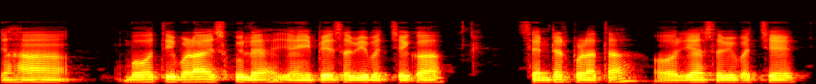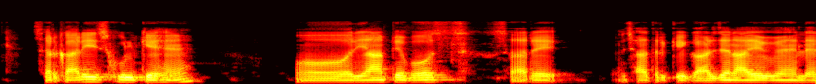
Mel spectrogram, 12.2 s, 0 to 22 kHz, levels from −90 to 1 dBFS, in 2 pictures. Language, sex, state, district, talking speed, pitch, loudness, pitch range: Hindi, male, Bihar, Jahanabad, 170 wpm, 105 Hz, -18 LUFS, 100-105 Hz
